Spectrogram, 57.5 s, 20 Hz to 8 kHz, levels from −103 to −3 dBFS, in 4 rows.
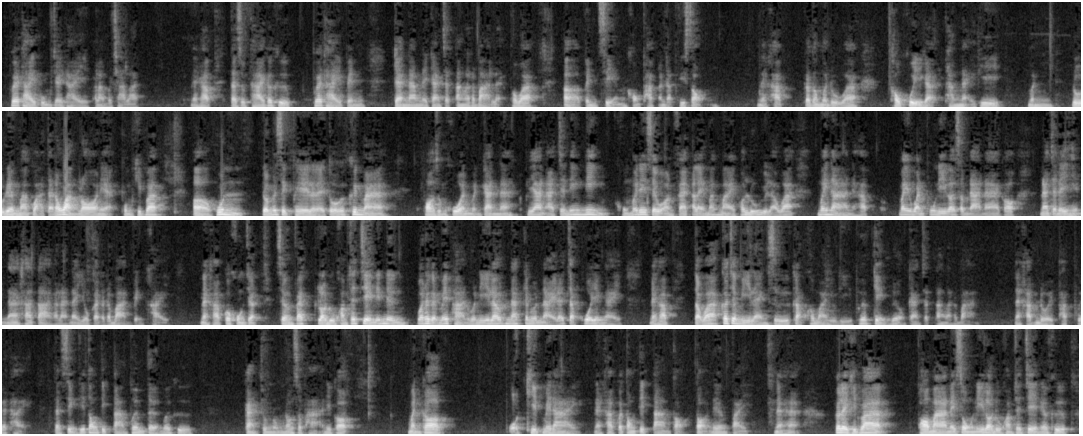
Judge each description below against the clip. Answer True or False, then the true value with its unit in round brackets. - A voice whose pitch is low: True (120 Hz)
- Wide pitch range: False (4.0 semitones)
